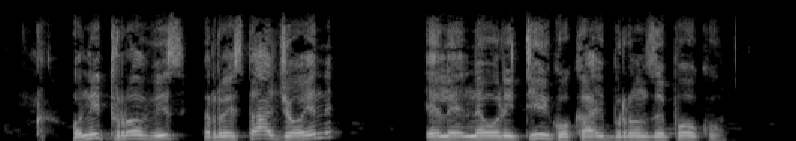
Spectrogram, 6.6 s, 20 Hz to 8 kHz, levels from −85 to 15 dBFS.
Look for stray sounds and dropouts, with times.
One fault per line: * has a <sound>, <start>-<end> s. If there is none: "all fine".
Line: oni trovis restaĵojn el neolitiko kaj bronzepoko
all fine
